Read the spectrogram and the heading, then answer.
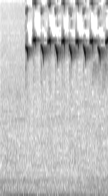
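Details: Song of a red-headed bunting for training cage birds: after brief quiet, a steady string of high, sharp downslurred chirps, roughly six per second.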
